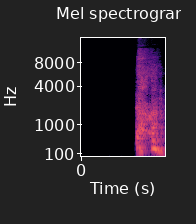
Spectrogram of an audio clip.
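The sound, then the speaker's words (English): A single short, rough cough bursts out after a moment of silence, brief and fairly loud, with no talking around it. “Sorry, I was leaned away to cough.”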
